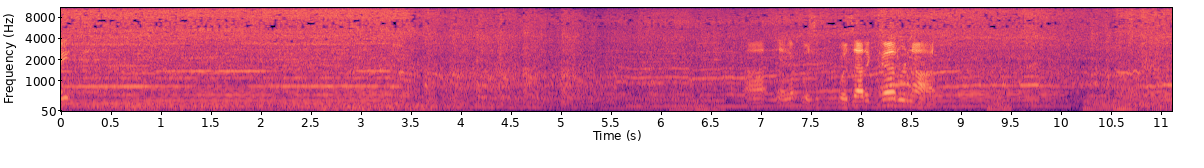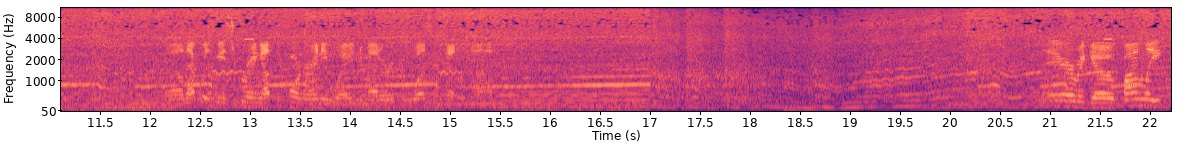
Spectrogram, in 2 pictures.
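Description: A racing car engine screams at high revs, rising and dropping in pitch with each gear change and corner.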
